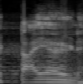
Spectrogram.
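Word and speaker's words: tired: तो अगर देखिए आई के बाद अगर आर ई लिखा हो तो इसका उच्चारण आय होता है।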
